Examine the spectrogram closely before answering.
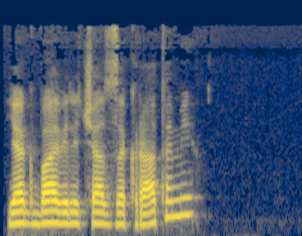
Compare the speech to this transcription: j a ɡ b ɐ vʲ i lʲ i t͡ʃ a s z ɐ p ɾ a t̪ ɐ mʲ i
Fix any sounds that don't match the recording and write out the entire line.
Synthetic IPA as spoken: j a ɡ b a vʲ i lʲ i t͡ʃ a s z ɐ k ɾ a t̪ ɐ mʲ i

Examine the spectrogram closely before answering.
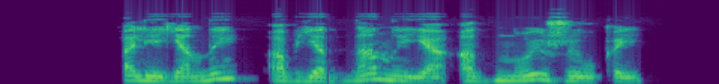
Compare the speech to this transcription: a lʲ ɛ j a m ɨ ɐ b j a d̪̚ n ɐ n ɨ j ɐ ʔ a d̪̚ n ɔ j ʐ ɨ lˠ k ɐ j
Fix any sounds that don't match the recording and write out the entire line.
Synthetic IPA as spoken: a lʲ ɛ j a n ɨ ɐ b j a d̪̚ n a n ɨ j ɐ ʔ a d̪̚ n ɔ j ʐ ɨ lˠ k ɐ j

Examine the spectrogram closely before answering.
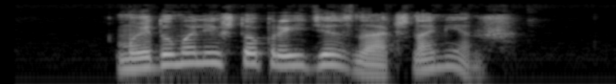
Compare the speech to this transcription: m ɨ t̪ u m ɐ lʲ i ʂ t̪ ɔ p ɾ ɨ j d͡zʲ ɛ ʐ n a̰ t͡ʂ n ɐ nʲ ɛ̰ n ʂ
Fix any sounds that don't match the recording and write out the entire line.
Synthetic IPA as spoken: m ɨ d̪ u m ɐ lʲ i ʂ t̪ ɔ p ɾ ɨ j d͡zʲ ɛ z n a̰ t͡ʂ n ɐ mʲ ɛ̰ n ʂ

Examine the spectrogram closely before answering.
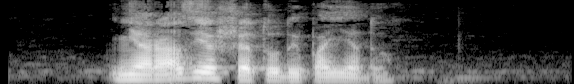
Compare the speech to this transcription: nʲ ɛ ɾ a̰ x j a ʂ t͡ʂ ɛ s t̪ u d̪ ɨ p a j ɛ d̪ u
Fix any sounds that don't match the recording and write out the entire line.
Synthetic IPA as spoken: nʲ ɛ ɾ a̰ s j a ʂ t͡ʂ ɛ t̪ u d̪ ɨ p a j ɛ d̪ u

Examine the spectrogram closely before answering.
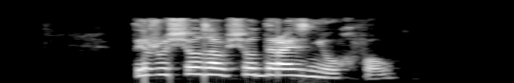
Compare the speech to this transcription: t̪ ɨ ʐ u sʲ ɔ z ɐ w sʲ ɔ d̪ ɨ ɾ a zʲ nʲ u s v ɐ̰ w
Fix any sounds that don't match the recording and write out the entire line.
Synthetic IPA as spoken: t̪ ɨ ʐ u sʲ ɔ z a w sʲ ɔ d̪ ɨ ɾ a zʲ nʲ u x v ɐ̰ w

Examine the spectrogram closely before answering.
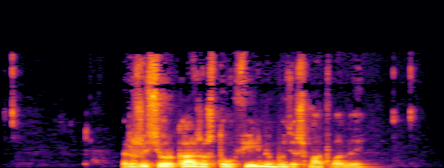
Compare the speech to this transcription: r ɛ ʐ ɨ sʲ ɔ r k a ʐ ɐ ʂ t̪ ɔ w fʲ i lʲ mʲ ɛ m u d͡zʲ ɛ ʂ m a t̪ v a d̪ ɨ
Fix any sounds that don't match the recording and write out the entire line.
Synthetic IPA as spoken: r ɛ ʐ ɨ sʲ ɔ r k a ʐ ɐ ʂ t̪ ɔ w fʲ i lʲ mʲ ɛ b u d͡zʲ ɛ ʂ m a t̪ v a d̪ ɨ

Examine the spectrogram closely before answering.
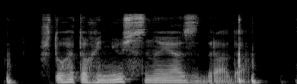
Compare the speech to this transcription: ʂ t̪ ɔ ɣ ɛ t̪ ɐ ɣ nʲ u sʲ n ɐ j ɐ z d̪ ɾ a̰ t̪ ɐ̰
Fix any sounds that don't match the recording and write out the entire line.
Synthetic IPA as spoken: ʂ t̪ ɔ ɣ ɛ t̪ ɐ ɣ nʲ u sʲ n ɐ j ɐ z d̪ ɾ a̰ d̪ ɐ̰

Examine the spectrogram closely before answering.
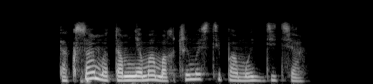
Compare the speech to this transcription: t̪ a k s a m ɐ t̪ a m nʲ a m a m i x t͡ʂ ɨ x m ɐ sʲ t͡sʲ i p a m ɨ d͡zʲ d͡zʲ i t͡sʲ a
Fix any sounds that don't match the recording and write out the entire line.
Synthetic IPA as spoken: t̪ a k s a m ɐ t̪ a m nʲ a m a m a x t͡ʂ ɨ m ɐ sʲ t͡sʲ i p a m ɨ d͡zʲ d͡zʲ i t͡sʲ a

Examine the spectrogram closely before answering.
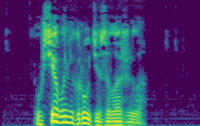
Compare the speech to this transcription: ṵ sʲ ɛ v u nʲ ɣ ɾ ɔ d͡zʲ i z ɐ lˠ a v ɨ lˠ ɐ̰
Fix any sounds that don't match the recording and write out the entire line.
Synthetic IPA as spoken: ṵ sʲ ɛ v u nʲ ɣ ɾ u d͡zʲ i z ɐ lˠ a ʐ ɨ lˠ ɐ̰

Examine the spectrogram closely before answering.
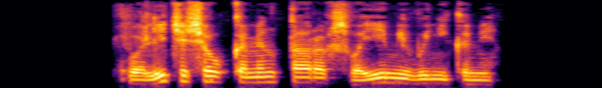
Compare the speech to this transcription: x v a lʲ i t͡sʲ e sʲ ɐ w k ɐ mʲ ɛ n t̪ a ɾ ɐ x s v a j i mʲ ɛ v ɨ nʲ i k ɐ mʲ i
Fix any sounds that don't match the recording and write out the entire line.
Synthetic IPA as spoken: x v a lʲ i t͡sʲ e sʲ ɐ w k ɐ mʲ ɛ n t̪ a ɾ ɐ x s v a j i mʲ i v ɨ nʲ i k ɐ mʲ i

